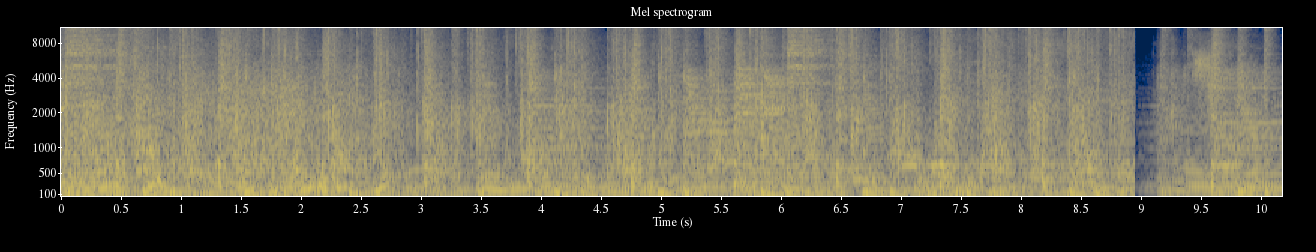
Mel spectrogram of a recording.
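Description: Music with a steady beat plays throughout; it cuts out abruptly for a split second about nine seconds in, then starts again.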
